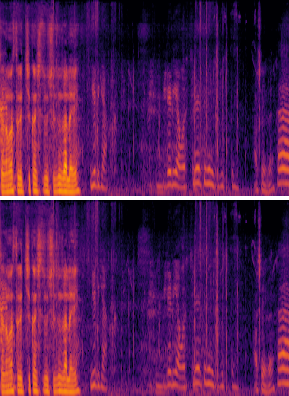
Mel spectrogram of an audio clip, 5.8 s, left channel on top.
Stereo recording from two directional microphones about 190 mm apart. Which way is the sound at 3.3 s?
40° left (ahead or behind).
